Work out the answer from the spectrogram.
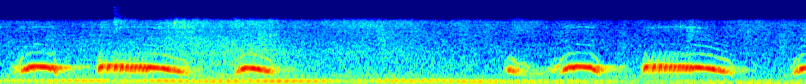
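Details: Male spotted dove, recorded for use as a lure, giving two cooing phrases: a short rising note, a long drawn-out coo, then a short downslurred note, the phrase repeated after a pause, over a low background hum.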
